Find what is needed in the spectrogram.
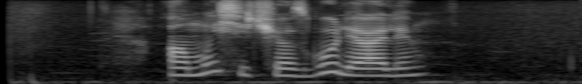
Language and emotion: Russian, positive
